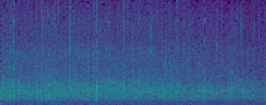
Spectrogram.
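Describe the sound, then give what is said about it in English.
An audience applauds in church, with dense, steady clapping from many hands holding an even level from start to finish. “Would you put your hands together and welcome everybody that's joining in with us?”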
